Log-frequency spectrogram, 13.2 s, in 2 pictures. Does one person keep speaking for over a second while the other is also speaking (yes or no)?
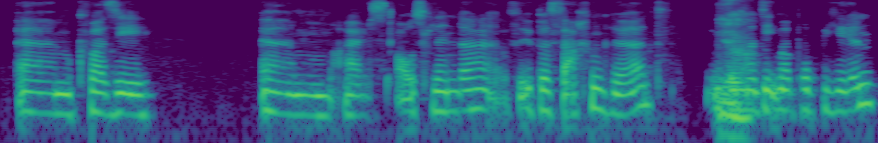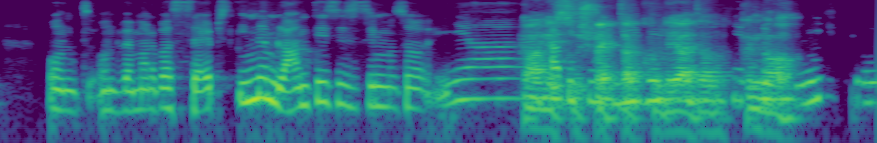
yes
